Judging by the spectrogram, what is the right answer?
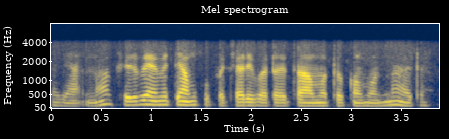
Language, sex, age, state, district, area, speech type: Odia, male, 45-60, Odisha, Sundergarh, rural, conversation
